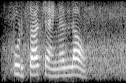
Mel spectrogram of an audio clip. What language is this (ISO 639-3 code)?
mar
